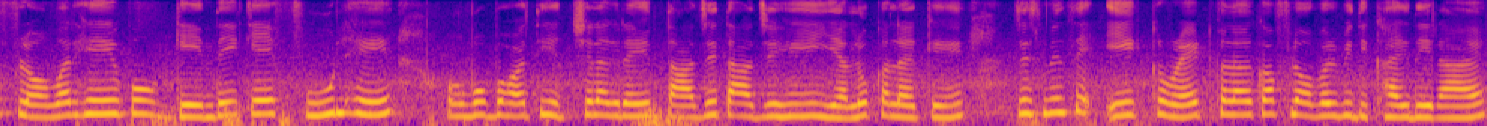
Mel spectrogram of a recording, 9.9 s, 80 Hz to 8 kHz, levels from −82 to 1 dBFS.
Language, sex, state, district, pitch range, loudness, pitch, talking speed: Kumaoni, female, Uttarakhand, Tehri Garhwal, 245-285 Hz, -15 LUFS, 265 Hz, 205 wpm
